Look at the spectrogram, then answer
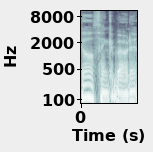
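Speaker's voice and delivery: ordinary talk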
